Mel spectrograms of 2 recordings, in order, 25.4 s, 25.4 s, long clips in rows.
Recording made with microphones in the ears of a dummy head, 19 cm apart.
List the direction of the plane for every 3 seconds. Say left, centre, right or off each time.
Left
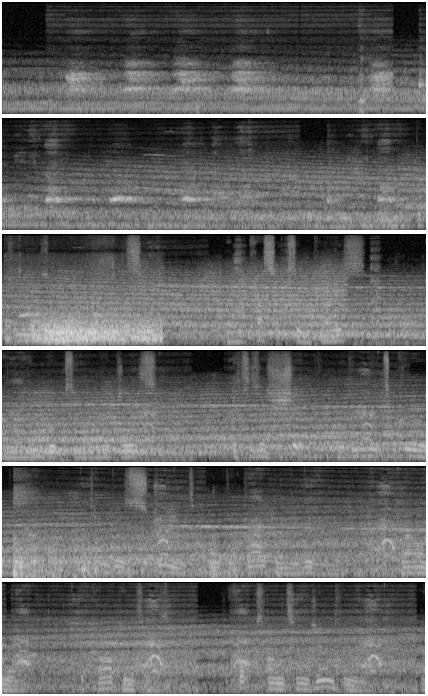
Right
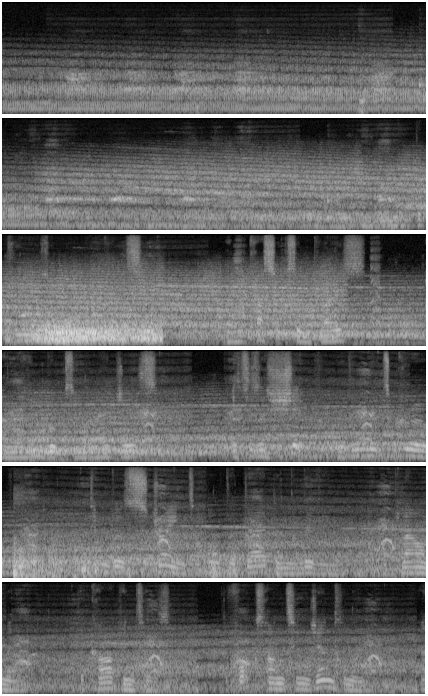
right, right, right, centre, left, left, left, left, left.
